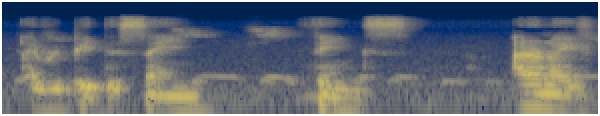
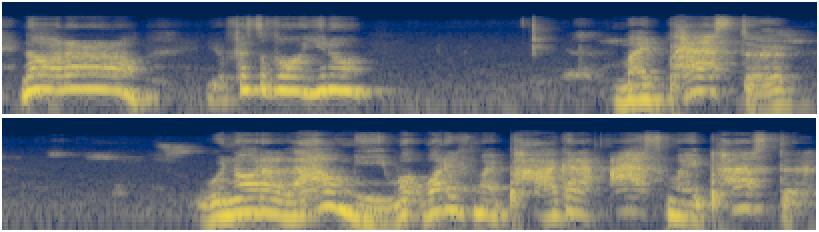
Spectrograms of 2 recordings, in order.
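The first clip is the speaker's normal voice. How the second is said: high, protesting imitation; flustered refusal; 9 semitones higher, 4 dB louder than usual. Woman saying the pastor won't allow it, flustered refusal. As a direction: imitate someone hastily backing out, pitched up.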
